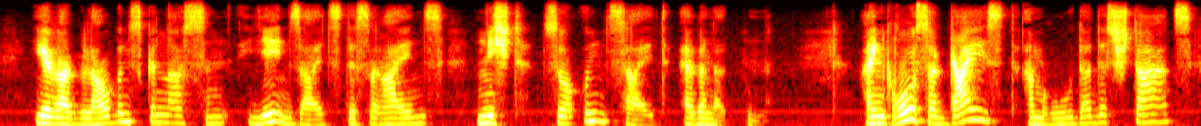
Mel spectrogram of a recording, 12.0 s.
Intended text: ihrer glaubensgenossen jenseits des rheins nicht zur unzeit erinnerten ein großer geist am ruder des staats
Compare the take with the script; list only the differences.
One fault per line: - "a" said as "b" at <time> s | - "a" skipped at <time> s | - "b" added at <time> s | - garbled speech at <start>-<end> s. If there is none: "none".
none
